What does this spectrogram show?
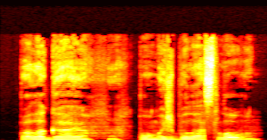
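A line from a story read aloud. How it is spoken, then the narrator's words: Skeptical scoff. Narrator (Russian): скептически хмыкнул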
